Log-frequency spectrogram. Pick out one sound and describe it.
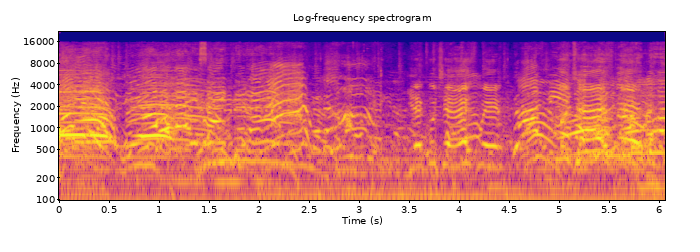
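A group of women sing loudly together close by.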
